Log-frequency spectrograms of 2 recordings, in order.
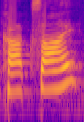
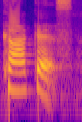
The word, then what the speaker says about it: coccus: The accent on them is always cock, C-O-C, but the pronunciation is different. Cocci, coccus.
